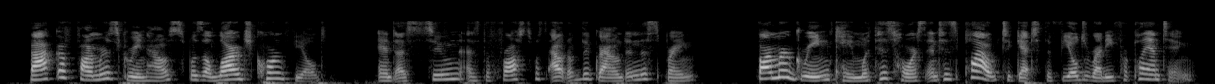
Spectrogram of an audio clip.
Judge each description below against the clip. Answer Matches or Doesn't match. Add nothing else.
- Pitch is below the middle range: Doesn't match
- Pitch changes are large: Matches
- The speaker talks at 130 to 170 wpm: Doesn't match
